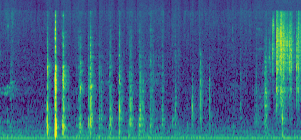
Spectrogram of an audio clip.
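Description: Near silence, with faint clicks and ticks of small parts and a hand driver being handled on a workbench. The sharpest click comes about a second in.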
